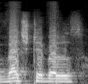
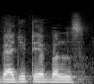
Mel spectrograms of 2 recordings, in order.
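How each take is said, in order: First: It is said the standard English way. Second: It is said the common local way. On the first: The speaker calls it right. "this word I'm going to write in front of you" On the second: The speaker calls it wrong. "mostly speaken or spoken in our uh, culture"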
